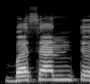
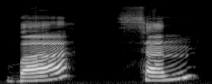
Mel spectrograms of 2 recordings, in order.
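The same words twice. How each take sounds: First: Said in the usual way. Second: Each syllable drawn out very slowly; slow syllable-by-syllable reading. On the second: Shown as a demonstration. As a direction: sound out सुरंग slowly as सु-रं-ग, one sound at a time. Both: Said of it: "एक अक्षर का उच्चारण करके".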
